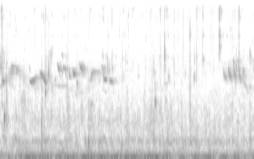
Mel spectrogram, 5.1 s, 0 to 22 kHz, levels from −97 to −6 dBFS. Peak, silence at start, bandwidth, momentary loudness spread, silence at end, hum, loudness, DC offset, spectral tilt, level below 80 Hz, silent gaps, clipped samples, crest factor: -34 dBFS; 0 s; 19 kHz; 4 LU; 0 s; none; -60 LUFS; under 0.1%; -4 dB/octave; -64 dBFS; none; under 0.1%; 24 dB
